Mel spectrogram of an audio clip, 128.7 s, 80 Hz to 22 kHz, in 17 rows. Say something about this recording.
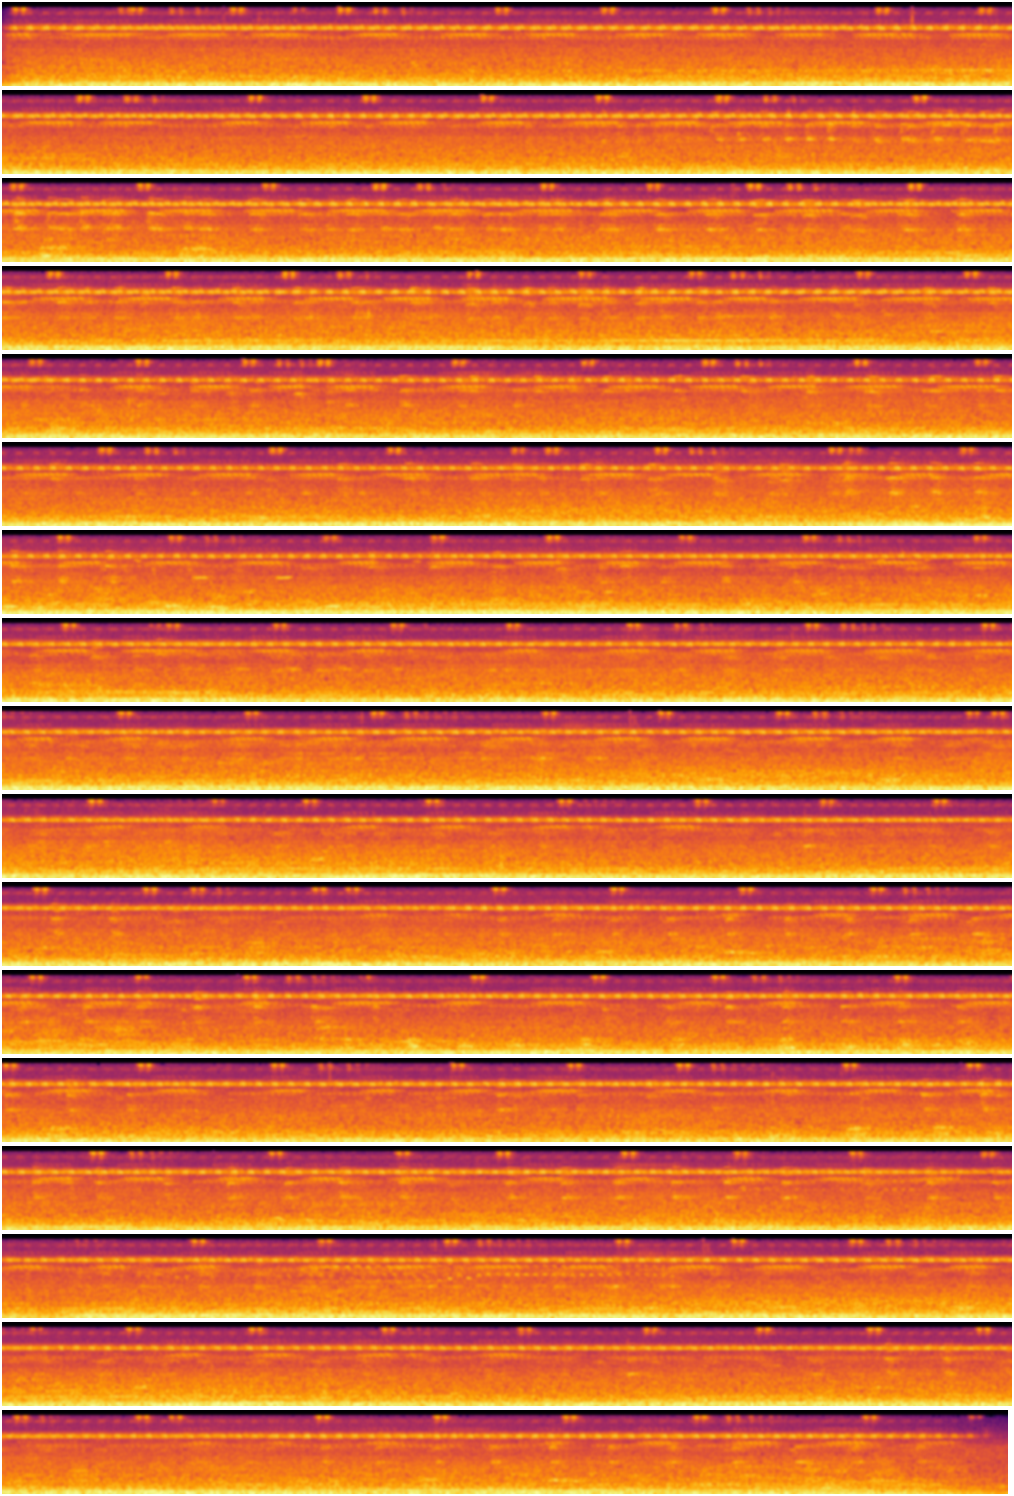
Night ambience taken in a field, includes birds, crickets, and dogs.
Recorded with the Zoom H6 Recorder.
